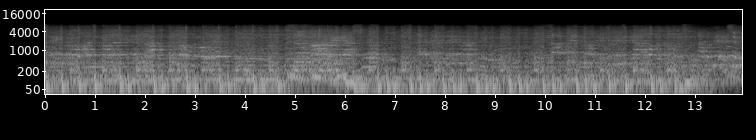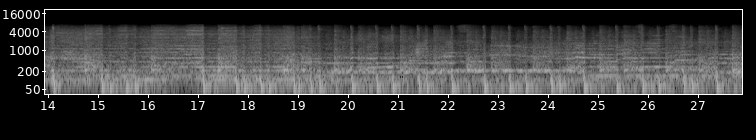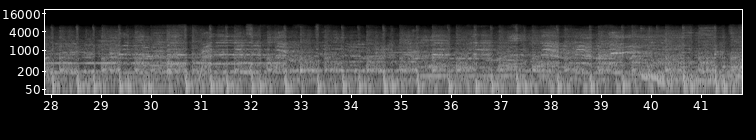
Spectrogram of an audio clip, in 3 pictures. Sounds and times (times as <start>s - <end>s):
Singing: 0.0s - 14.8s, 19.2s - 41.8s
Music: 0.0s - 41.8s.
